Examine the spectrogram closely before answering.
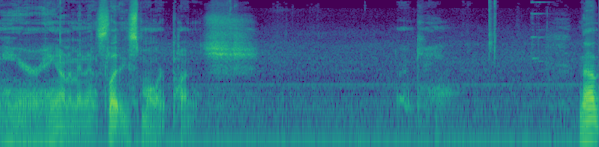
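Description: Small metal parts click and scrape together in someone's hands.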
